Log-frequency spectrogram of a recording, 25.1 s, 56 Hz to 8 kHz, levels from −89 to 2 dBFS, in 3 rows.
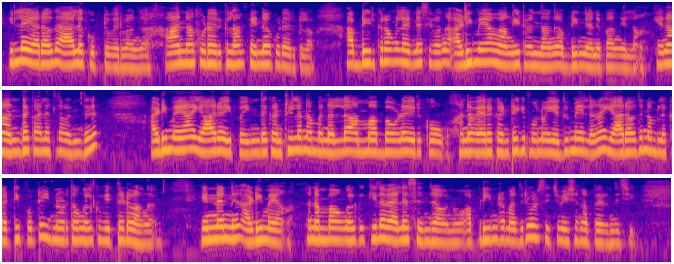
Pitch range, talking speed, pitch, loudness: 195-220 Hz, 145 wpm, 210 Hz, -19 LUFS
